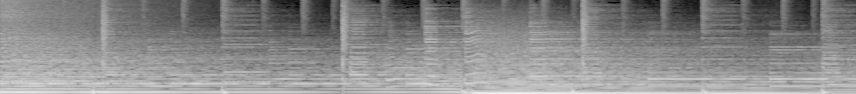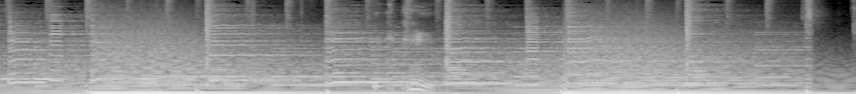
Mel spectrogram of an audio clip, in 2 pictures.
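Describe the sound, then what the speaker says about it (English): A synthesized sawtooth bass with a sweeping filter plays a thick, sustained line of low notes over a beat with steady percussive hits, loud and up front with no talking. "So yeah, this is the bass sound."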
